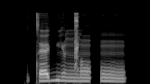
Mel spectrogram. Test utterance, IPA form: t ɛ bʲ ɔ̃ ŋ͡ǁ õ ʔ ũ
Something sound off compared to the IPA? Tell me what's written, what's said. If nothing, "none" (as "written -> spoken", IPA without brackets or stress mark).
ɔ̃ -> õ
